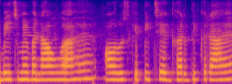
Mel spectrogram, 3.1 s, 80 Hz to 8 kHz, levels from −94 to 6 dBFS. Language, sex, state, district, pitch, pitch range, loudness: Hindi, female, Punjab, Kapurthala, 245 Hz, 240-245 Hz, -15 LUFS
